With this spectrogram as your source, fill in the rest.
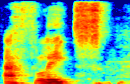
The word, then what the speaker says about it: athletes: The T is not sounded, it's kind of athletes. And it's just you sometimes don't say t or d. You say, you just make a kind of stop, like athletes.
